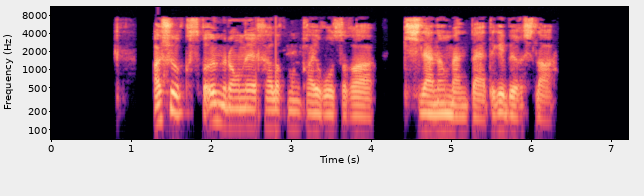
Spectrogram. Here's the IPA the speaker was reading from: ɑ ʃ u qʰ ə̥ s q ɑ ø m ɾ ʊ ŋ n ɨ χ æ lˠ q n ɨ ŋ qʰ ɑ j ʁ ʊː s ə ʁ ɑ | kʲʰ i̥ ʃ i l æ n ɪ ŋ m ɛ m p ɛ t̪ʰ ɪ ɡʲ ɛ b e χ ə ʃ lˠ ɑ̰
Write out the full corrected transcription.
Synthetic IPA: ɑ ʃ u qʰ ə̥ s q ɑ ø m ɾ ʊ ŋ n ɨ χ æ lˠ q n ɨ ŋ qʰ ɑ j ʁ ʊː s ə ʁ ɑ | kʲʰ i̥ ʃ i l æ n ɪ ŋ m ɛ n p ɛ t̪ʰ ɪ ɡʲ ɛ b e ʁ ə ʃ lˠ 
